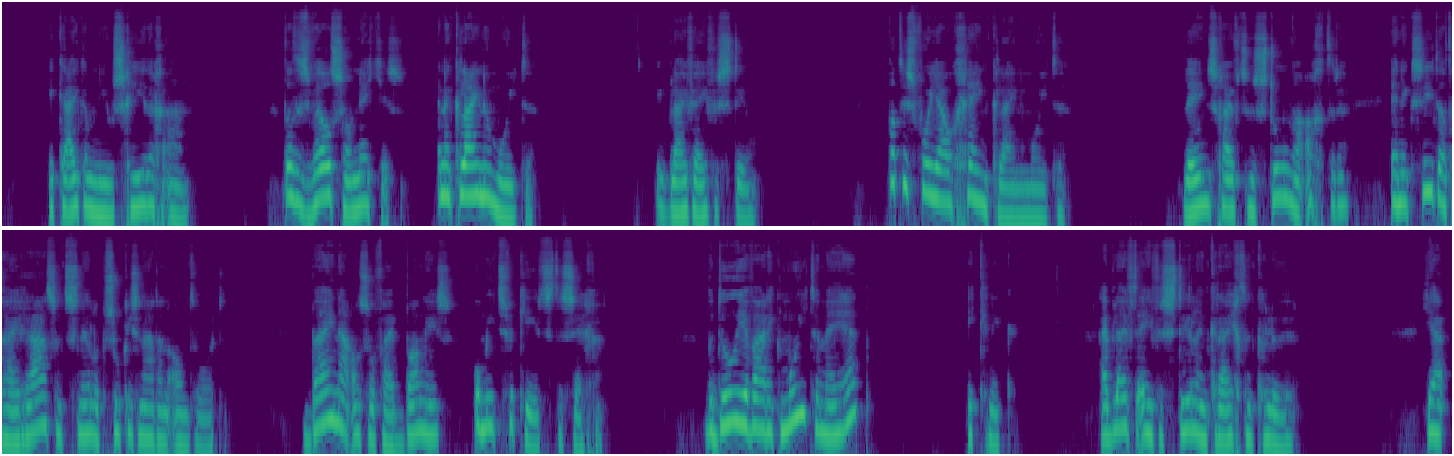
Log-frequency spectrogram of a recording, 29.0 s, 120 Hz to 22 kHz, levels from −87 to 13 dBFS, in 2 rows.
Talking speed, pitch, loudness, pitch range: 145 wpm, 185 Hz, -30 LUFS, 160-215 Hz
